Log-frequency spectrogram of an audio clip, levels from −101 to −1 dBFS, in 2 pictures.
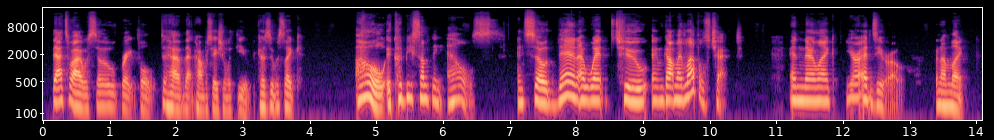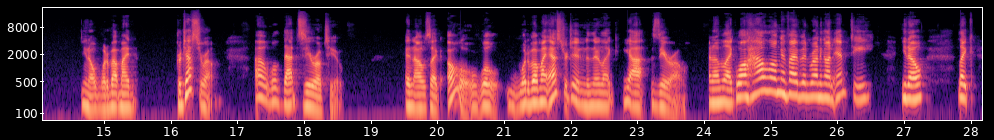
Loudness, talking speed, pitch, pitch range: -20 LUFS, 175 wpm, 155 Hz, 120-195 Hz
